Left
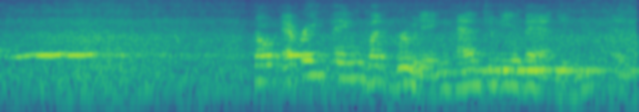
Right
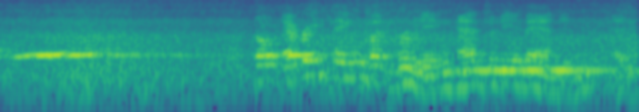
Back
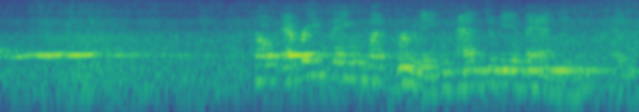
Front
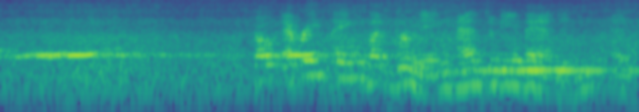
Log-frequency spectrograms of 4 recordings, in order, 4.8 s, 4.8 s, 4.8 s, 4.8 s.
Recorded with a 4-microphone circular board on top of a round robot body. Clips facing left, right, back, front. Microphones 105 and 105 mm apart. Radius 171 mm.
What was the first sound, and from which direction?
A man speaking, 90° left.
